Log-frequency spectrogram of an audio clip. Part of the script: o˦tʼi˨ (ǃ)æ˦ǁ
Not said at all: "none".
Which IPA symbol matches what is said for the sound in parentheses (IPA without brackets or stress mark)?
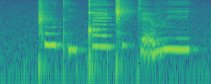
ǃ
